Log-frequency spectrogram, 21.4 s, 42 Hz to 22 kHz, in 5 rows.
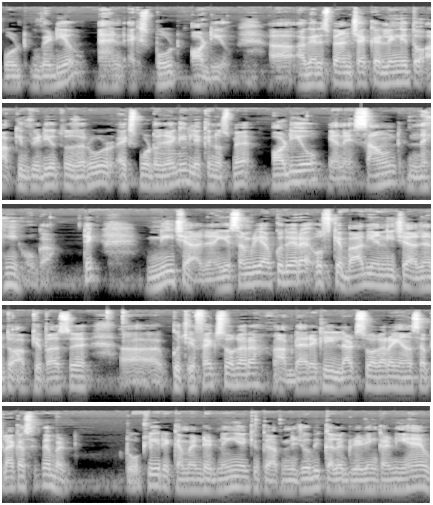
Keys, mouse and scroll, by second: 9.9-10.8 scroll down 1, 13.9 click, 15.6 scroll down 1, 18.1-18.4 scroll up 1.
